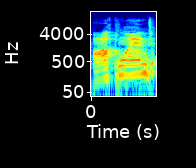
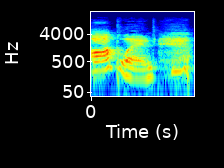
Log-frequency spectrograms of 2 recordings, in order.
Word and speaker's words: Auckland: Now I gotta look up how do you pronounce Auckland. It's not Auckland. And so many people from my videos from Auckland, I pronounce everything wrong. Okay, Auckland pronunciation. Oh, here's this lady with her lips again. You can't see it, I know. Let's see it. Oh, I got the volume turned down again. Auckland. It says Auckland.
